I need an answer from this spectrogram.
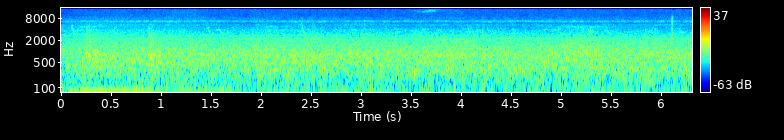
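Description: A train running on the tracks out of view: a steady rumble with a deep low hum, strongest in the first second or so and easing after.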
